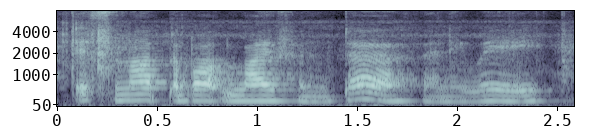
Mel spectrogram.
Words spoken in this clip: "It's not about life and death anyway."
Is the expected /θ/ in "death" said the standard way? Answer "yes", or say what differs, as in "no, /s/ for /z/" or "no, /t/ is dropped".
yes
